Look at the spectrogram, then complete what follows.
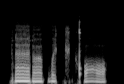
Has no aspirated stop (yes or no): yes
